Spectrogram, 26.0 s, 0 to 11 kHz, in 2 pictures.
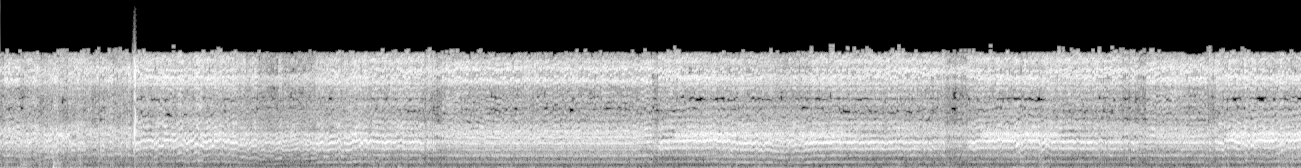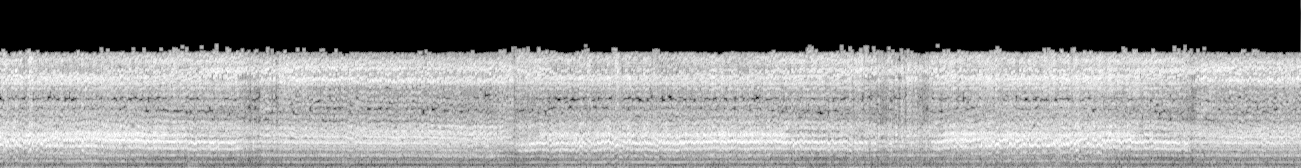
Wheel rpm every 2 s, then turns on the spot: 110, 90, 110, 110, 110, 110, 110, 120, 110, 100, 110, 120, 110.
none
